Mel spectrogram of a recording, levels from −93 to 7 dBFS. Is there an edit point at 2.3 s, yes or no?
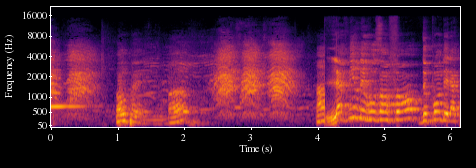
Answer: no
